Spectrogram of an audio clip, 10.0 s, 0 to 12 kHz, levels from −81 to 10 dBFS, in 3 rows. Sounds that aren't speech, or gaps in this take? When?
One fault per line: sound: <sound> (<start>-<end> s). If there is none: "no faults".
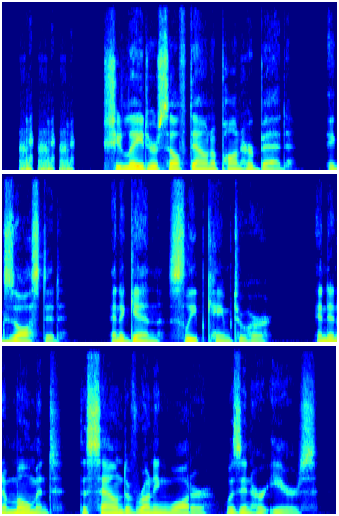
sound: laugh (0.2-0.7 s)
